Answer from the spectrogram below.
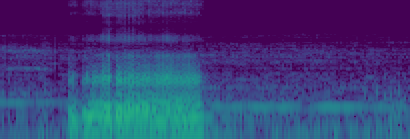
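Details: Chihuahua snoring.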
